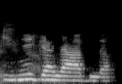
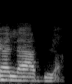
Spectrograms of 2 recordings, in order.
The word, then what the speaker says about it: inégalable: Quand le préfixe in est placé devant un adjectif qui commence par une voyelle, ça se prononce in.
